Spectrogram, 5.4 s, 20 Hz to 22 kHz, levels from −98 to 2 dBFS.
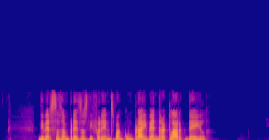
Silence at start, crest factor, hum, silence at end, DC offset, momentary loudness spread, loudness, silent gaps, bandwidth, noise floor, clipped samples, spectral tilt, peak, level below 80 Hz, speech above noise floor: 0.75 s; 22 dB; none; 1.25 s; under 0.1%; 7 LU; -28 LUFS; none; 8 kHz; -89 dBFS; under 0.1%; -5 dB/octave; -8 dBFS; -70 dBFS; 61 dB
